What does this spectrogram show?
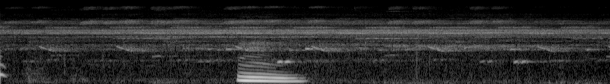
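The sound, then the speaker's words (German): A dense, steady wall of high-pitched insect chirping and buzzing fills a nighttime rainforest, with a brief low, descending call rising out of it partway through. A voice murmurs once. “Das ist meine Lieblingsumgebungsaufnahme. Das Spannung. ist Regenwald bei Nacht.”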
